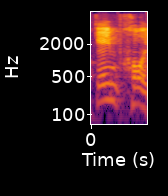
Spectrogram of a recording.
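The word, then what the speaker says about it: GAMECO: 정비 n 지정 회사인 can ceo 우리가 뭐 뭐 게임 코 이렇게 발음 한다고 하네요 이 회사 하고 내년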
